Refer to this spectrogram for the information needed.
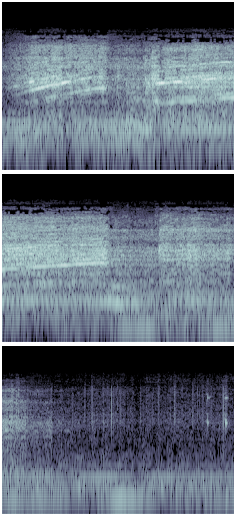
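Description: A car tears away with its tires squealing in several loud, screeching bursts over an engine roar, then the noise fades into quieter traffic rumble. No one speaks.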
